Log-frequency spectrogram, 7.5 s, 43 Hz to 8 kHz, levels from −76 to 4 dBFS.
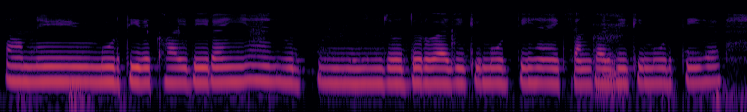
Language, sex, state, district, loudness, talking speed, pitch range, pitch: Hindi, female, Chhattisgarh, Kabirdham, -41 LUFS, 145 wpm, 165-175 Hz, 170 Hz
